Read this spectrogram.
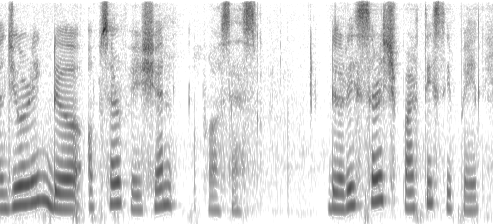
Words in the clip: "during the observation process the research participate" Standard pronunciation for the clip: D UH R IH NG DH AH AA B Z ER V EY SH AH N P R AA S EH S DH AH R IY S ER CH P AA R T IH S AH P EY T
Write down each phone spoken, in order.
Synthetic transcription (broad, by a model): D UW R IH NG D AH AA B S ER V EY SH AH N P R AA S EH S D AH R IY S ER CH P AA R T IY S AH P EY T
